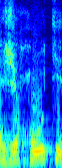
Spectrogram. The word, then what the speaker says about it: جحوتي: وطبعا كان في بالنسبة لمصر القديمة جحوتي زي ما بننطق بالمصرية القديمة، أو توت اللفظ السهل تحوت، فهو الموازي له.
